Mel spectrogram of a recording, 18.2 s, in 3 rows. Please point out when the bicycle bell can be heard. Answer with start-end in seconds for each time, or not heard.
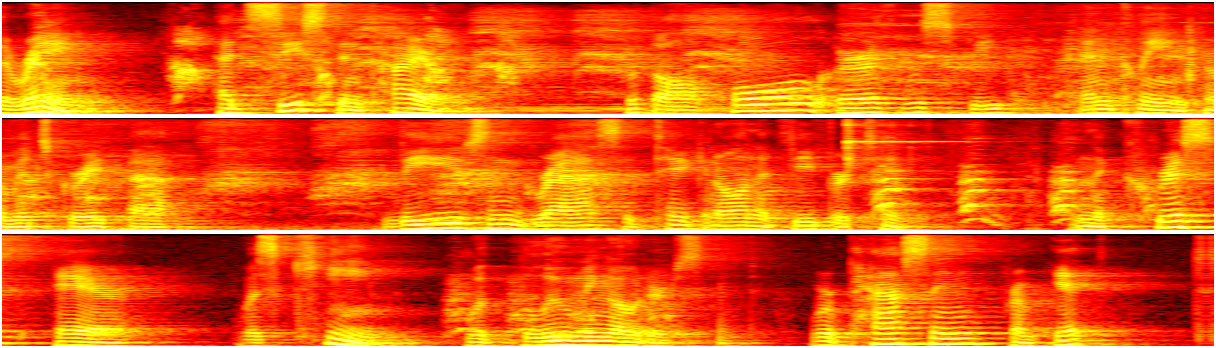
10.3-10.9.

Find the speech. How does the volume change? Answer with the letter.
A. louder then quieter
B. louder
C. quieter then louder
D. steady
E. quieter
D.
